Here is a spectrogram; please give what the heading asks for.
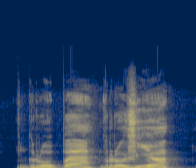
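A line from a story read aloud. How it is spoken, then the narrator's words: Deep-breath loud shout. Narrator (Russian): набрав в легкие воздуха, выкрикнул Игорь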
